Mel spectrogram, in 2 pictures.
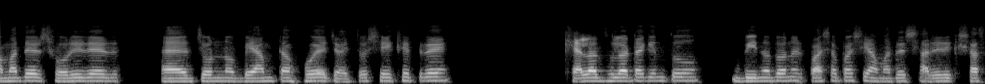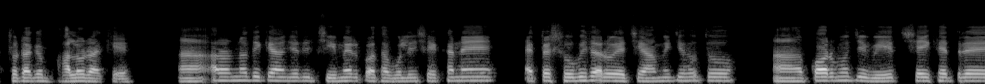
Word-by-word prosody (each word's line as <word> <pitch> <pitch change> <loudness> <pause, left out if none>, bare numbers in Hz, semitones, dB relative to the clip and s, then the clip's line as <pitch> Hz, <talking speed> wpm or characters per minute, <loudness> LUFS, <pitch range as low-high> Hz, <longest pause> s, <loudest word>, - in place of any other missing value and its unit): আমাদের 155 +3 +2 0.2
শরীরের 160 +2 +1 0.6
আ - - +7 0.3
জন্য 150 0 0 0.2
ব্যায়ামটা 150 +1 +1 0.2
হয়ে 160 +1 +3
যায়। 135 -2 -2
তো - - -4
সেক্ষেত্রে 170 +1 -1 1.4
খেলাধুলাটা 160 +2 +5
কিন্তু 170 +1 -4 0.7
বিনোদনের 160 +3 +1
পাশাপাশি 175 +1 -2
আমাদের 140 +2 -4
শারীরিক 150 0 -2
স্বাস্থ্যটাকে 155 +1 0 0.2
ভালো 145 +2 +3
রাখে। 135 -1 -3 0.6
আ - - +1 0.3
আর - - +4
অন্যদিকে 180 0 -1
আমি 170 - 0
যদি 170 0 -4
জিমের 160 +2 0
কথা 155 -1 +2
বলি 150 +1 -2
সেখানে 170 +2 -1 0.6
একটা 175 - -1
সুবিধা 175 +3 +3
রয়েছে। 160 -1 +1
আমি 160 +2 -4
যেহেতু 175 0 -3 0.6
আ - - +2 0.3
কর্মজীবী 175 -4 +4 0.3
সেই 170 -1 +1
ক্ষেত্রে 165 0 0
160 Hz, 110 wpm, -22 LUFS, 150-170 Hz, 1.4 s, আ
